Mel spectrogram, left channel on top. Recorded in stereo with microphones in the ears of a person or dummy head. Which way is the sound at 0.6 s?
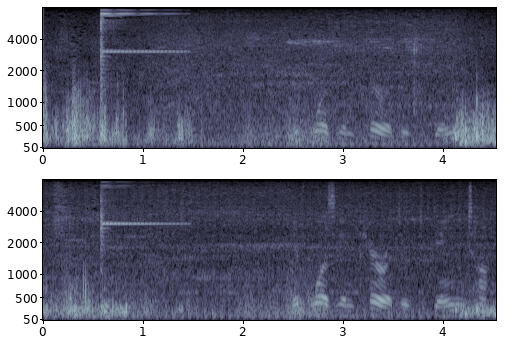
50° left (ahead or behind).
